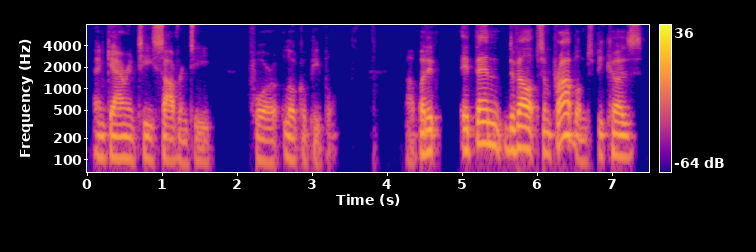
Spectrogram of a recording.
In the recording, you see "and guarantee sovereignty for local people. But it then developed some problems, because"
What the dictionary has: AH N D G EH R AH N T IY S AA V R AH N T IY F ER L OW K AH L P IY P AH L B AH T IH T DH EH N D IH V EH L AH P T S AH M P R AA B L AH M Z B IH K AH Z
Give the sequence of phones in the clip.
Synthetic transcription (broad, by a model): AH N G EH R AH N T IY S AA V R AH N T IY F ER L OW K L P IY P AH L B AH T IH T DH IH N D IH V EH L AH P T S AH M P R AA B L AH M Z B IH K AH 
